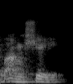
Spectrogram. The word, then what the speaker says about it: Angers: great well thank you it's pronounced the university of angshi it's in france yeah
